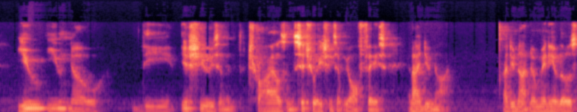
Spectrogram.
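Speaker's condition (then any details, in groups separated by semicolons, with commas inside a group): No condition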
